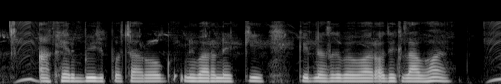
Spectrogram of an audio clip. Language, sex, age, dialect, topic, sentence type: Bengali, male, 18-24, Jharkhandi, agriculture, question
